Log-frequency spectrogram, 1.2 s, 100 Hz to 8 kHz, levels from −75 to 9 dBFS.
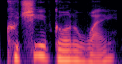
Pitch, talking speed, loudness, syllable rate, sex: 130 Hz, 245 wpm, -16 LUFS, 5.5 syllables/s, male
